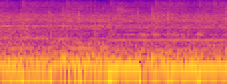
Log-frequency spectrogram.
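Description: Melodic funeral doom / death metal music: heavy, sustained low chords with drums, the chord changing about a second in.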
